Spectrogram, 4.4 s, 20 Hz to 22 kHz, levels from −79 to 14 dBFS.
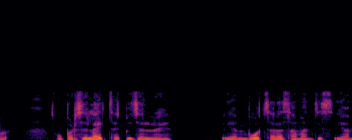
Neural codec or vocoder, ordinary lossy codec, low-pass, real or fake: none; none; none; real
